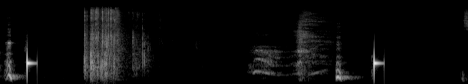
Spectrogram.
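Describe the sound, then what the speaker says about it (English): Brief riffling bursts of cards being shuffled, with a couple of sharp taps and soft handling noises in between, close and fairly quiet. "That was a terrible shuffle. Let's try that again."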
